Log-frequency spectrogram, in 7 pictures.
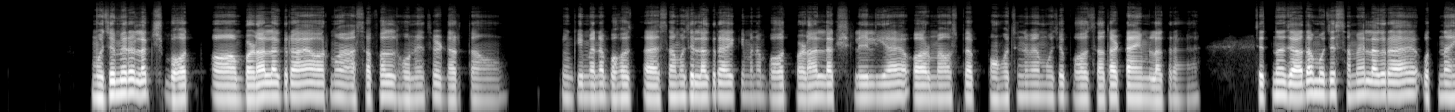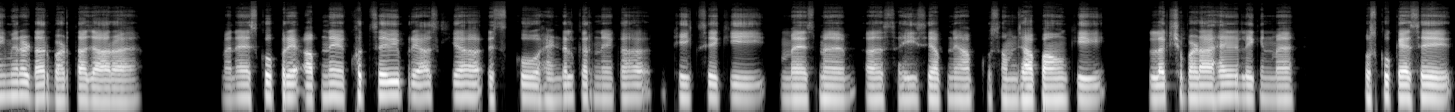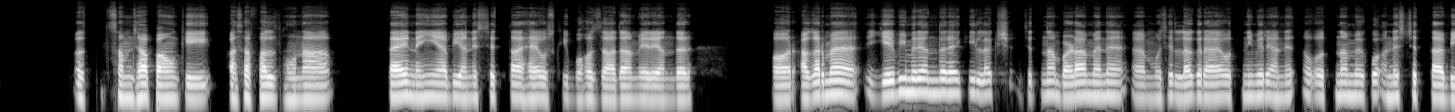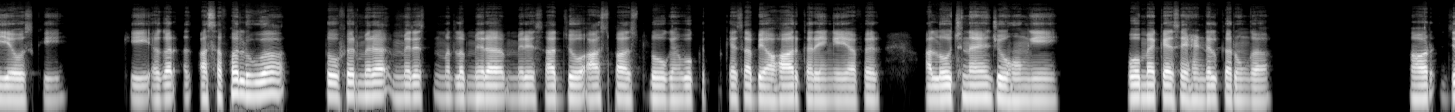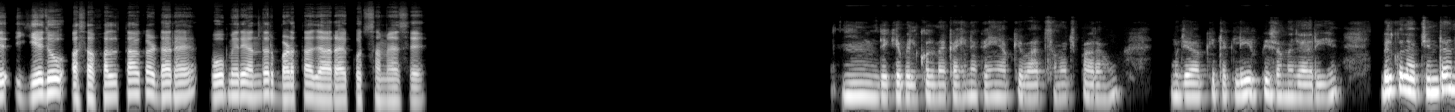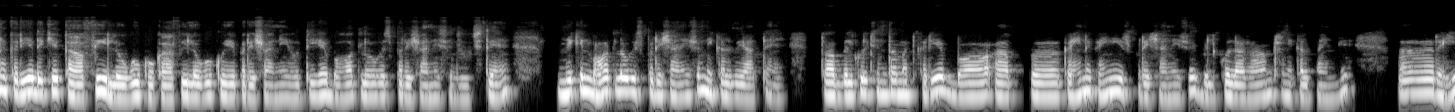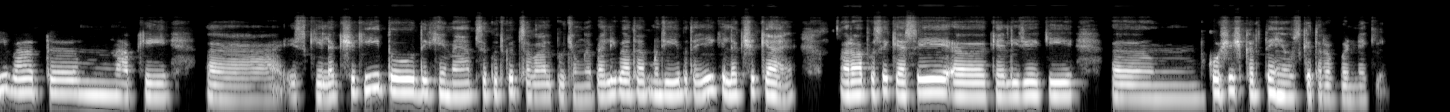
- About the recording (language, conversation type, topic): Hindi, advice, जब आपका लक्ष्य बहुत बड़ा लग रहा हो और असफल होने का डर हो, तो आप क्या करें?
- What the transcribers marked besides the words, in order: in English: "टाइम"; in English: "हैंडल"; in English: "हैंडल"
